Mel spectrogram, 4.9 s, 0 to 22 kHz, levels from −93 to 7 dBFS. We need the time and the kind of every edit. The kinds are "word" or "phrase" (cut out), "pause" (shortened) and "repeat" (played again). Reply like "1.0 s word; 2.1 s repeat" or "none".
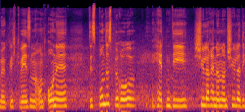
none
